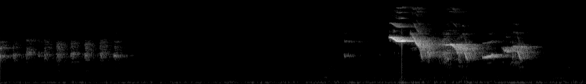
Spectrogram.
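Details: Male pet cockatiel in hormonal mating behaviour, whistling toward a female: a soft run of repeated chirps, a pause, then a loud squawky whistled phrase that falls in pitch, indoors.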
